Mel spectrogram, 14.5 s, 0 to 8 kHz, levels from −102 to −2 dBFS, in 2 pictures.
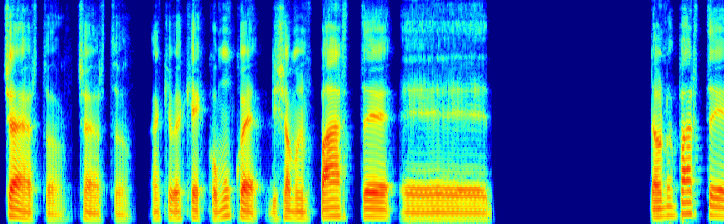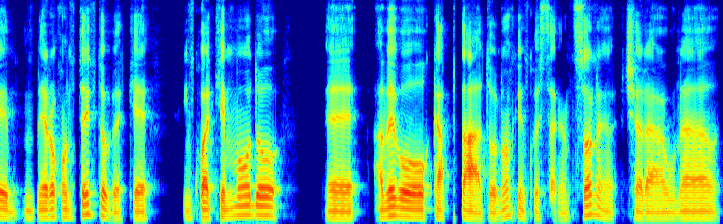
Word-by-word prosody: Certo, 70 0 +3
certo, 70 -5 -5
anche 85 +2 -6
perché 85 0 -1
comunque 115 +2 +2
diciamo 85 +3 0
in 85 0 -5
parte 110 -1 +4
e 80 -2 -1 1.6
da 105 - +5
una 115 +3 +1
parte 125 -6 +2
mh, 90 - -10
ero 100 +1 +2
contento 120 +7 -2
perché 85 +1 -5 0.2
in - - -12
qualche - - +1
modo 125 +2 +1 0.3
ehm 85 -1 -1 0.2
avevo 105 -1 +4
captato, 80 - 0
no, - - -4
che - - -12
in - - -8
questa - - -8
canzone 90 - -3
c'era 80 -1 -2
una 85 +2 -2
90 Hz, 120 wpm, -23 LUFS, 80-110 Hz, 1.6 s, da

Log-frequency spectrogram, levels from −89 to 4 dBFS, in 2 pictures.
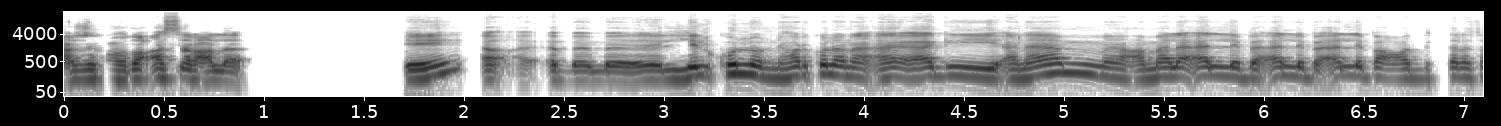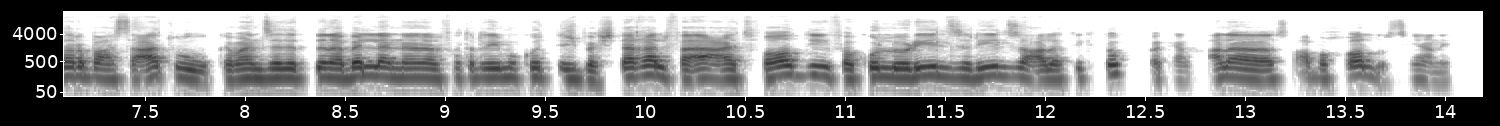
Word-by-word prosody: الموضوع 135 +1 +2
أثّر 145 -1 +2
على 120 0 +2 0.8
إيه 185 - +5
أ - - -4
ب - - -5
ب 125 -1 -1
الليل 130 +8 +4
كلّه 205 +2 +8
النهار 165 +1 0
كلّه 195 +1 +3
أنا 155 -2 -1
أ - - +3
آجي 165 -3 +1
أنام 195 +6 +1
عمّال 160 +1 0
أقلّب 170 -1 0
أقلب 170 +2 -2
أقلّب، 165 0 -2
أقعد 145 -2 -4
بال3 155 +2 -5
4 165 -4 -1
ساعات 140 +5 -3
وكمان 140 0 -2
زاد 150 +1 +1
الطينّة 150 +1 0
بلّة 165 +3 +2
إن 155 - -4
أنا 150 0 -1
الفترة 150 +1 -9
دي 150 - 0
ما 155 - -5
كُنتش 150 -2 -5
باشتغل 160 +7 -1
فقاعد 140 -1 -1
فاضي 180 +5 0
فكلّه 150 +1 0
reels 165 +1 0
-reels 165 +3 -3
على 135 -2 -2
تيك 145 +2 -17
توك 200 +5 -3
فكان 125 - -15
حالة 145 -4 -1
صعبة 135 +1 -11
خالص 175 +5 -6
يعني، 115 -4 -17
150 Hz, 200 wpm, -24 LUFS, 140-170 Hz, 0.8 s, كلّه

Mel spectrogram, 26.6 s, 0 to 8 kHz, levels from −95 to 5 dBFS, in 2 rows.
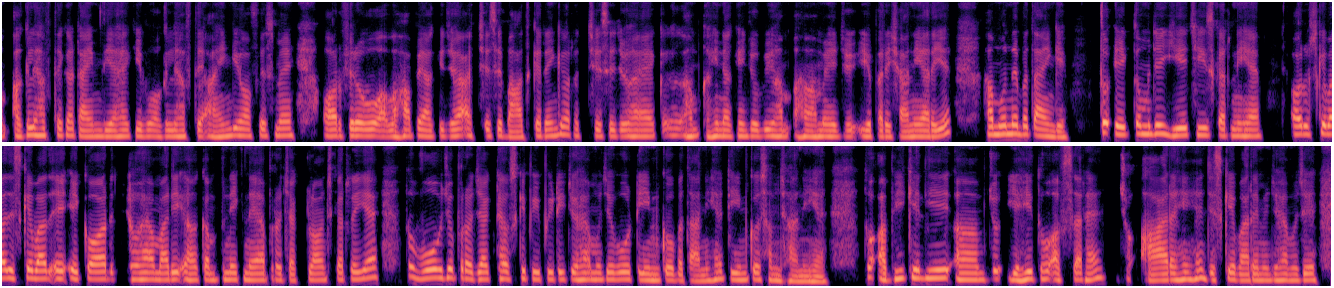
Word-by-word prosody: अगले 155 +5 +2
हफ्ते 150 0 -1
का 145 - -1
टाइम 130 0 0
दिया 130 0 0
है 135 0 -1
कि 135 0 -2
वो 130 -1 -2
अगले 130 +1 -1
हफ्ते 130 +1 -2
आएँगे 135 +5 0
ऑफ़िस 140 0 -5
में 150 0 0 0.3
और 140 0 +2
फ़िर 145 - +4
वो 140 -2 +3
वहाँ 130 +1 0
पे 145 - +1
आके 130 0 -2
जो 135 +1 -1
है - - +2
अच्छे 140 -1 -4
से 140 +1 -1
बात 115 +1 -2
करेंगे 140 +4 0
और 165 - -2
अच्छे 135 0 -5
से 130 0 -3
जो 130 +1 -1
है 130 0 0
क - - -6 0.2
हम 130 +1 +1
कहीं 125 +2 +1
न 135 -1 +1
कहीं 135 +1 -2
जो 135 -1 0
भी 140 +1 -1
हम 130 -1 0
हमें 125 +1 +1
जो 130 +1 -6
ये 130 -1 +1
परेशानी 125 0 -1
आ 130 - +3
रही 130 +2 +2
है, 170 +7 +1 0.4
हम 170 0 +4
उन्हें 180 +1 +4
बताएँगे। 135 -9 +1 0.3
तो 215 - +7
एक 165 -1 +5
तो 195 - +2
मुझे 180 +1 +3
ये 155 -5 +2
ये 155 - +6
चीज़ 155 -1 0
करनी 140 -1 0
है 135 0 +1 0.4
और 175 0 +3
उसके 175 +3 +1
बाद 175 0 +5
इसके 175 +1 +2
बाद 165 -1 +3
ए 165 - +3
एक 155 - -2
और 160 -1 +4 0.2
जो 150 - +1
है 150 - +2
अ, - - +2
हमारी 145 0 +2 0.2
कंपनी 145 +1 0
एक 145 - -2
नया 140 -1 +2
प्रोजेक्ट 135 -1 -5
लॉन्च 140 +1 0
कर 145 - 0
रही 155 0 +1
है। 190 +2 +2 0.3
तो 210 - 0
वो 180 +2 +5
जो 185 +1 +3
प्रोजेक्ट 155 -3 0
है 165 - +3
उसकी 160 +2 -2
पीपीटी 150 0 -1
जो 150 - +1
है 145 0 +1
मुझे 145 +1 -1
वो 150 +1 +1
टीम 135 -2 +1
को 135 - +3
बतानी 125 -1 -3
है, 150 +4 0
टीम 145 -4 -1
को 150 - 0
समझानी 120 -5 -2
है। 105 -1 0 0.4
तो 200 - +2
अभी 160 +6 +2
के 180 - +4
लिए 175 +1 +3
अ, 170 -4 0 0.3
जो 165 - -1
यही 140 +3 +4
2 160 - 0
अवसर 145 -1 -1
हैं 150 +6 0 0.2
जो - - -10 0.2
आ 130 +1 +3
रहे 140 +2 +2
हैं 175 - +2
जिसके 145 0 -1
बारे 135 0 0
में 130 0 -1
जो 135 0 -2
है 135 - 0
मुझे 130 +1 -1
अ, - - -1
140 Hz, 265 wpm, -22 LUFS, 130-155 Hz, 0.4 s, तो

